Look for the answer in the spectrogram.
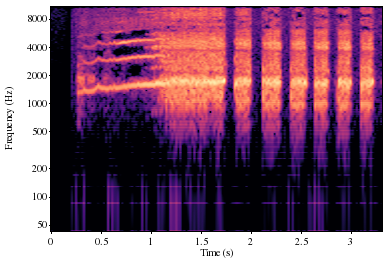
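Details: Wild red junglefowl hen: a drawn-out, slightly rising whistled note, then a quick series of short, harsh clucking notes at about four per second.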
